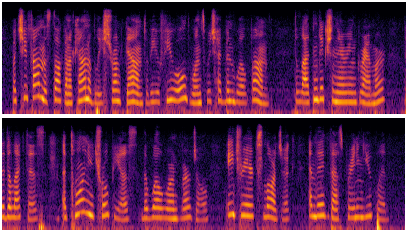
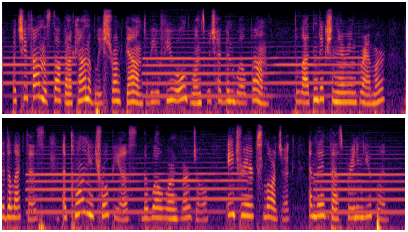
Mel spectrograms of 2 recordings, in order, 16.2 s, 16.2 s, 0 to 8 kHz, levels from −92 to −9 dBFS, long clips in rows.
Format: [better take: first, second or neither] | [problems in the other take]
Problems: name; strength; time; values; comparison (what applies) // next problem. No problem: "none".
first | background sound (Wind instrument, woodwind instrument); 9 dB below the speech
